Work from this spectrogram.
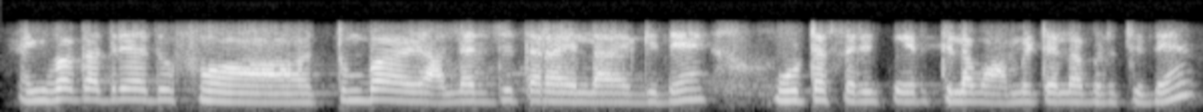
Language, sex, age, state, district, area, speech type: Kannada, female, 18-30, Karnataka, Hassan, rural, conversation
